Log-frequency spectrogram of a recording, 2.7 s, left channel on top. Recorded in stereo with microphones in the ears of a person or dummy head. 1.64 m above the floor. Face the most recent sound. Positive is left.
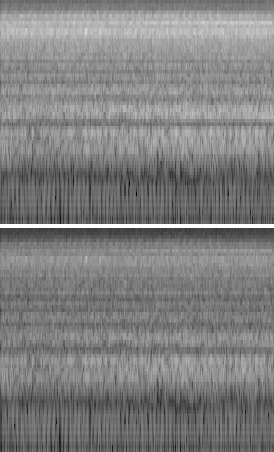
turn(degrees=45)  # may be behind; listen again after turning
